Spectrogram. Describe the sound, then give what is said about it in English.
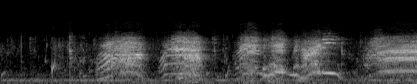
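Paul Parrot, a ship's mascot parrot, squawks excitedly as the boat nears Galto Island, a rapid run of about five harsh, raspy calls, loud, each burst rising and falling with barely a pause between them. “Paul Parrot himself, the ship's mascot, seems to be the most excited of all as the boat nears land.”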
